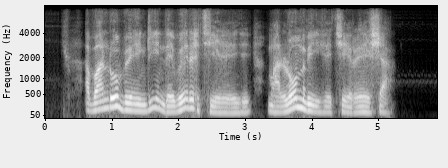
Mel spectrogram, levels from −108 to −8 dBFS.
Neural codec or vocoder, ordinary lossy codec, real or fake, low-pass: codec, 16 kHz in and 24 kHz out, 0.8 kbps, FocalCodec, streaming, 65536 codes; AAC, 48 kbps; fake; 7.2 kHz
